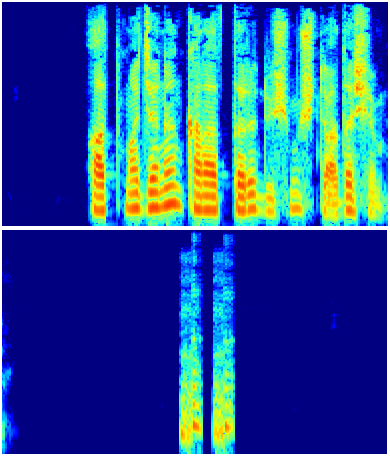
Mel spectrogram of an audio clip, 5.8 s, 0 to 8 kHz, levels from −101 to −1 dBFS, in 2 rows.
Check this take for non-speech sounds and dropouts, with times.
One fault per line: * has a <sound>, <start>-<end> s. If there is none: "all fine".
* has a laugh, 4.2-4.6 s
